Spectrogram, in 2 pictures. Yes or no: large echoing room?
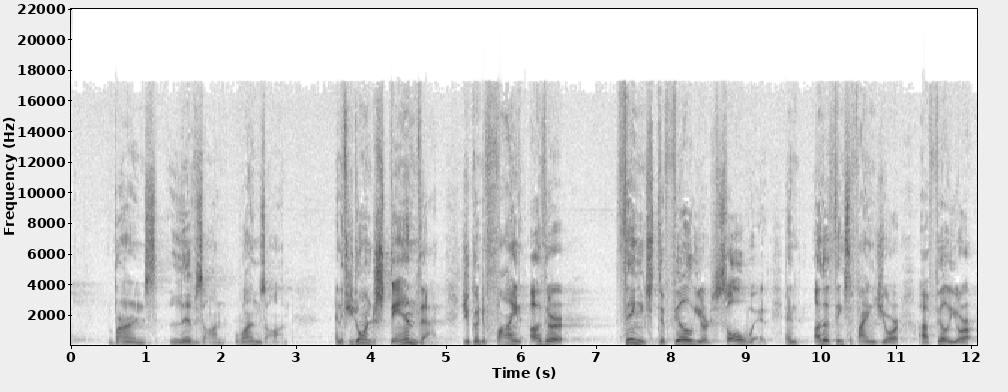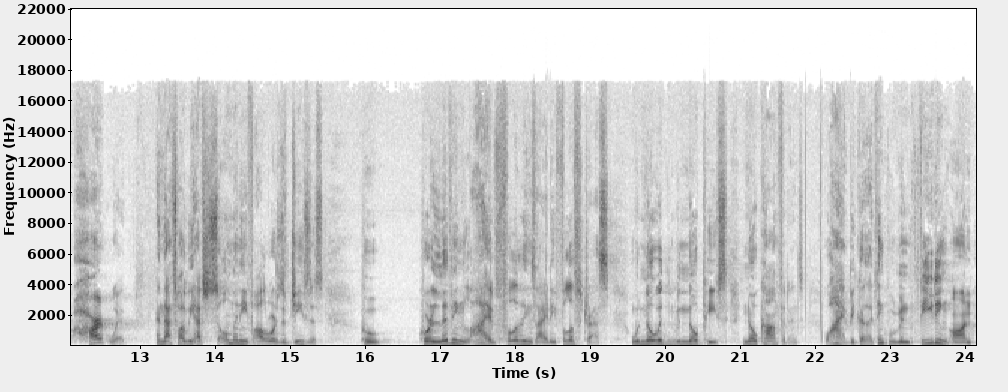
yes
